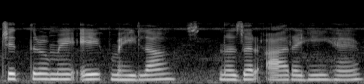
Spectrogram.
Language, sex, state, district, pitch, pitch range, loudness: Hindi, female, Madhya Pradesh, Dhar, 225 Hz, 220-240 Hz, -18 LUFS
